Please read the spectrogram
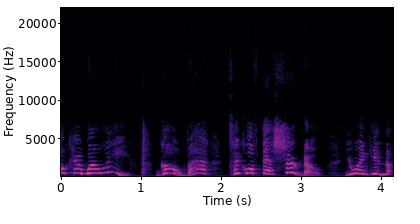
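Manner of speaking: high, loud furious shout; angry yell. Retold or imitated. Mom yelling at Beth to leave, shouting. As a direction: blast her out of the house, pitched high.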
